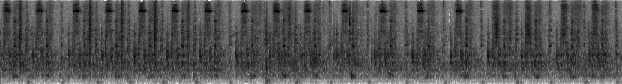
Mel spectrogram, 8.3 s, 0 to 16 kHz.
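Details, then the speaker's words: Cub Cadet 122 garden tractor, clutch held down, being revived: starter churns about two beats a second with faint catches that never pick up; cranks but won't start; owner may need carb cleaner. "So I think it will run. I may have to do it with carb cleaner."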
